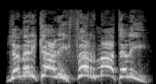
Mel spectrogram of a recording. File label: alert, dialogue IT; mohaa; attack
